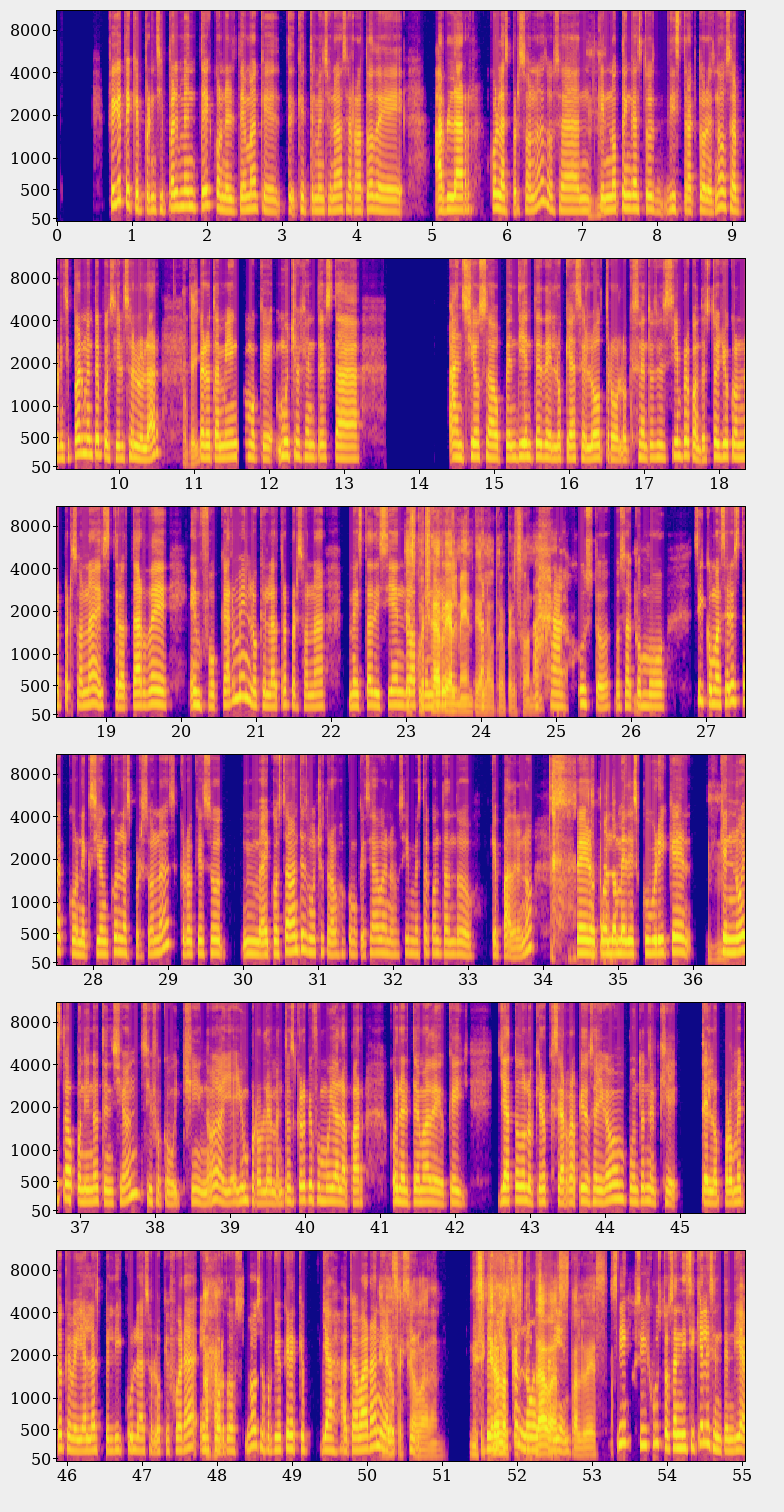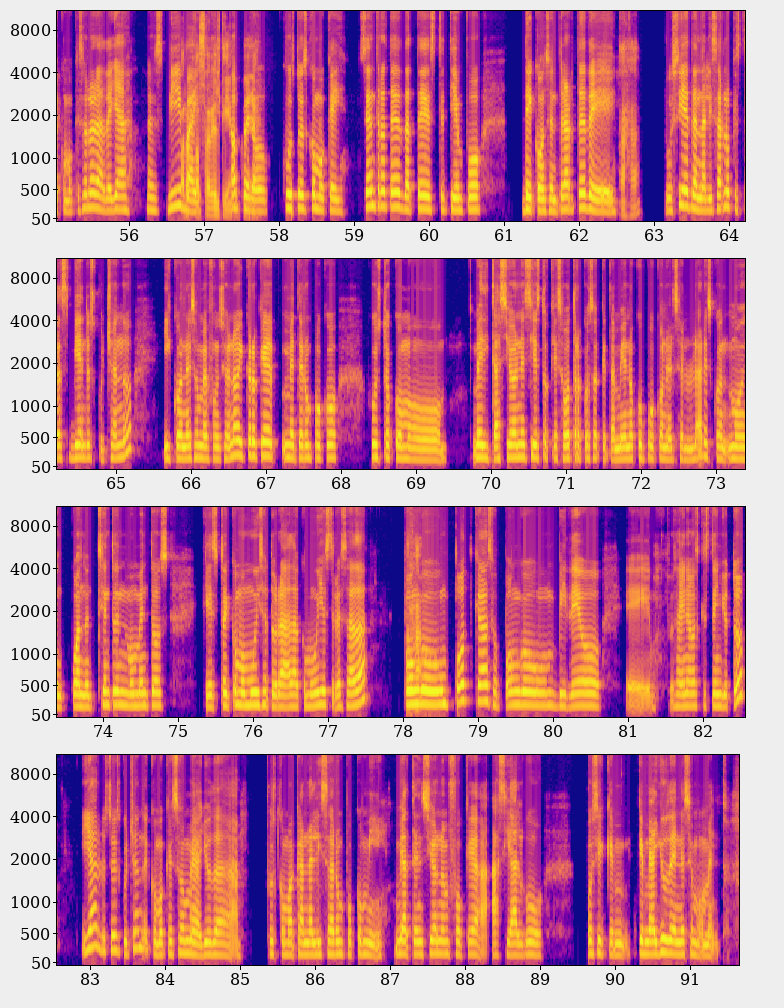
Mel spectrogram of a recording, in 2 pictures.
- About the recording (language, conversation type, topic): Spanish, podcast, ¿Cómo usas el celular en tu día a día?
- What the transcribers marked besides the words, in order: chuckle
